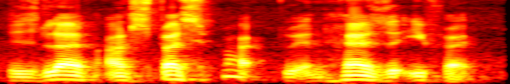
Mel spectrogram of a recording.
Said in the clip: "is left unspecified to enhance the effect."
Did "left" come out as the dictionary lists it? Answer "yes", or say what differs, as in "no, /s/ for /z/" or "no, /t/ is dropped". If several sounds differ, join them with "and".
no, /t/ is dropped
